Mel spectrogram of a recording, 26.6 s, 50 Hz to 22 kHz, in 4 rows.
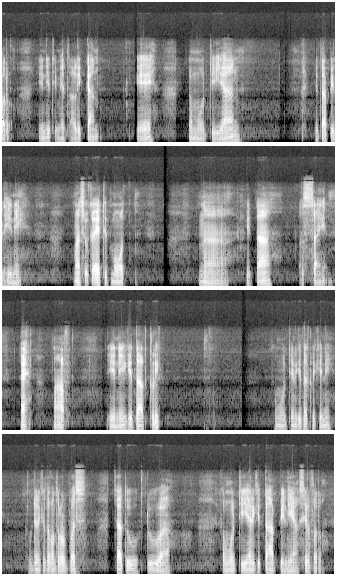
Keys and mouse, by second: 0.6-3.2 drag, 4.4-6.2 middle drag, 8.7-9.8 drag, 12.9 click, 15.1 ctrl+z, 18.4 click, 19.5 click, 21.9 ctrl+KP_Add, 22.6 ctrl+KP_Add, 23.3 ctrl+KP_Add, 25.6 click, 26.5 click.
